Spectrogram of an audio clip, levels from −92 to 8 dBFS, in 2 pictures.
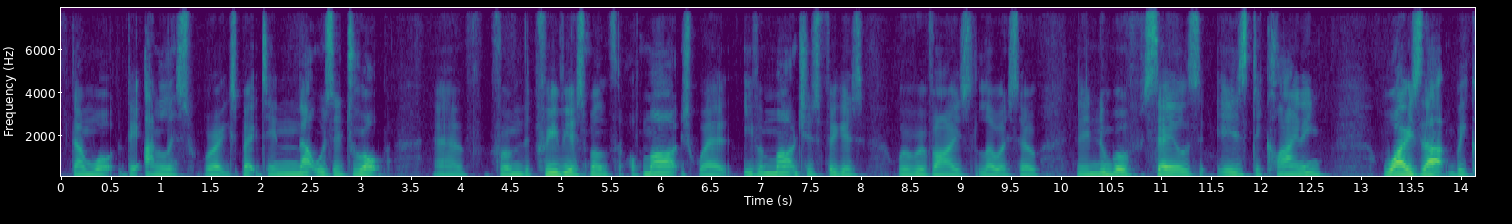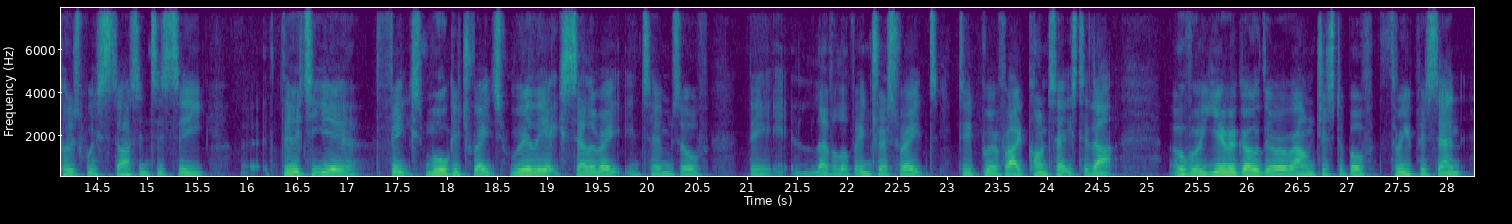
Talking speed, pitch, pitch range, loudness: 145 wpm, 130 Hz, 120-145 Hz, -30 LUFS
